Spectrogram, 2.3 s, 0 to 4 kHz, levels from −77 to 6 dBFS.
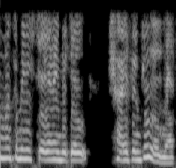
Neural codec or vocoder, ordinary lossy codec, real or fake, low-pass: codec, 16 kHz, 4 kbps, FreqCodec, larger model; none; fake; 3.6 kHz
